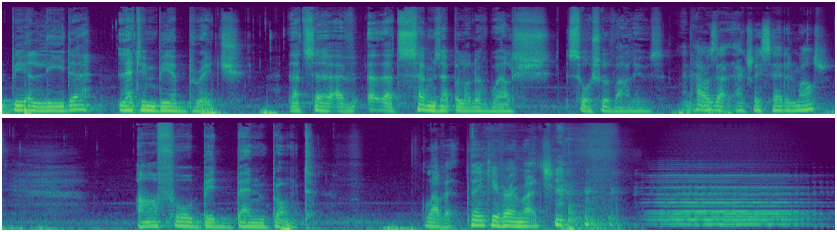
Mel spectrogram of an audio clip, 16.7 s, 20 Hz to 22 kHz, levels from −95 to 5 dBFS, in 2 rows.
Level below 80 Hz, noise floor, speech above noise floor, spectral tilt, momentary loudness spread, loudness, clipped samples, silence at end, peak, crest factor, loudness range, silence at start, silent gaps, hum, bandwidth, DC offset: -34 dBFS; -47 dBFS; 25 dB; -5 dB/octave; 16 LU; -23 LUFS; under 0.1%; 0.15 s; -4 dBFS; 20 dB; 4 LU; 0 s; none; none; 19 kHz; under 0.1%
